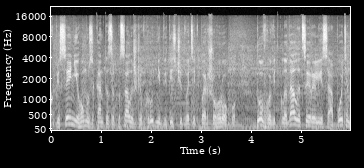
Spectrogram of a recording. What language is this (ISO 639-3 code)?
ukr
